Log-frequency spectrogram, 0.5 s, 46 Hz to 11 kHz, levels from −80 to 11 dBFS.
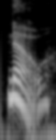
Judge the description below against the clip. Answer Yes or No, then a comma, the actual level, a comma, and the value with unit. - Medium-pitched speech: No, high, 205 Hz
